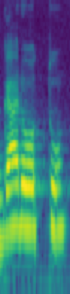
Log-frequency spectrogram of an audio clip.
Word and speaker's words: garoto: A letra O vai ser pronunciada como um U no final das palavras quando ele não for átono, tenha S ou não, tá? Então, escrevo garoto e eu digo garoto, coco, menino, aluno, carro, cachorro, banco, ok?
